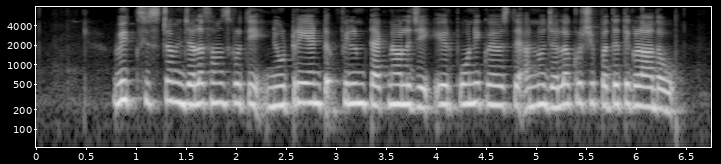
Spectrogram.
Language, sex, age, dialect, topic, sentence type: Kannada, female, 41-45, Dharwad Kannada, agriculture, statement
